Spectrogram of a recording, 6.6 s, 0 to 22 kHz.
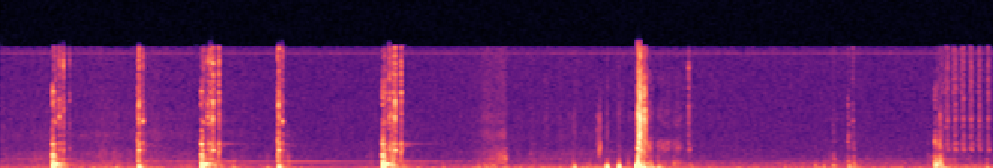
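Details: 1991 Honda Civic no-start: turning the key gives only a few sharp single clicks of the main relay with no cranking; battery freshly charged, fuel pump recently replaced, fuses good, 60A fuse recently replaced.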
